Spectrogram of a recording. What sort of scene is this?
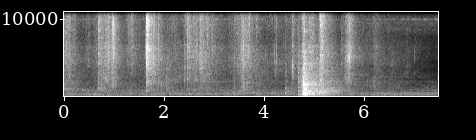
elevator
